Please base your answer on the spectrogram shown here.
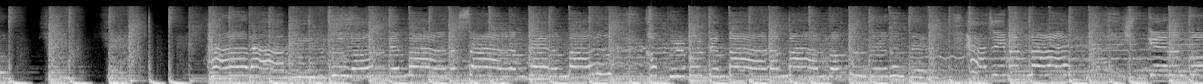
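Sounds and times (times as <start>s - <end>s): electronic pop music: 0.0s - 12.0s
person singing: 2.0s - 12.0s.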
